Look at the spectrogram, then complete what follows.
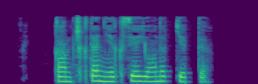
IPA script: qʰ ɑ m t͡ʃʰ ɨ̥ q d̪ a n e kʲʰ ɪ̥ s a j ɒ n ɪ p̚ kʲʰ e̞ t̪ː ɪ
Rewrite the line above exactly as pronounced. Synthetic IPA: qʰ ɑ m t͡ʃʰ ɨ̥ q t̪ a n e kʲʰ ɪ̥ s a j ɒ n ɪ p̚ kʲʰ e̞ t̪ː ɪ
